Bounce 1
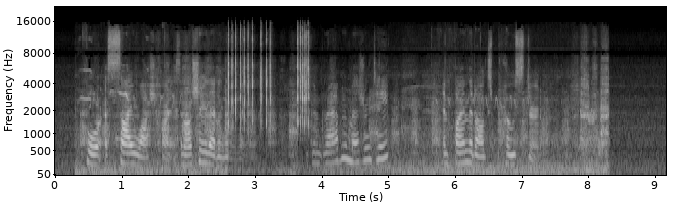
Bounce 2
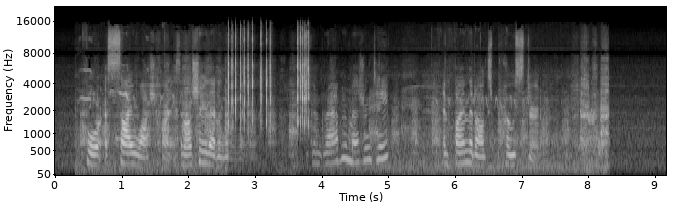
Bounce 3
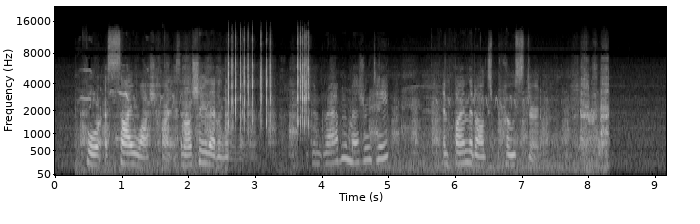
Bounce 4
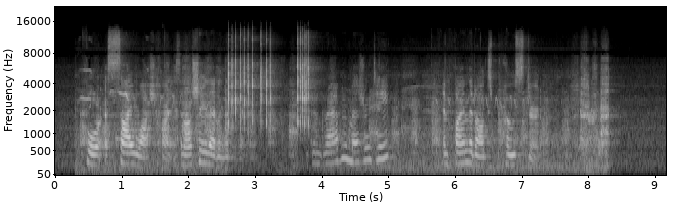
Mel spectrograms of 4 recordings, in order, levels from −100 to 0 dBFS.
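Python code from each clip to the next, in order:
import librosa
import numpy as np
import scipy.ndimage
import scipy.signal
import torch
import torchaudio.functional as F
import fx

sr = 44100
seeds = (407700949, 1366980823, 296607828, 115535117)

y1 = scipy.signal.sosfilt(scipy.signal.butter(2, 230.0, 'highpass', fs=sr, output='sos'), x)
y1 = F.gain(torch.from_numpy(y1), 1.5).numpy()
y2 = fx.air_absorb(y1, sr, metres=60.0)
y3 = fx.rev_plate(y2, sr, seeds[0], rt60_s=0.85, hf_ratio=0.75, predelay_ms=0, drr_db=16.0)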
